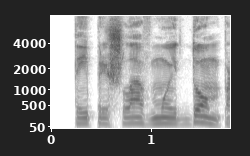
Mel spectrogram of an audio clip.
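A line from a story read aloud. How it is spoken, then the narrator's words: Growling. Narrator (Russian): прорычал фармер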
